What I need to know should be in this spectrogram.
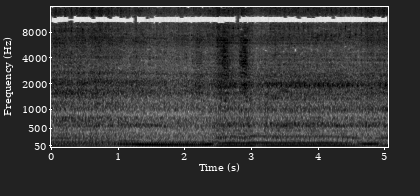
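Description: An excavator's diesel engine rumbles and revs steadily close by.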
